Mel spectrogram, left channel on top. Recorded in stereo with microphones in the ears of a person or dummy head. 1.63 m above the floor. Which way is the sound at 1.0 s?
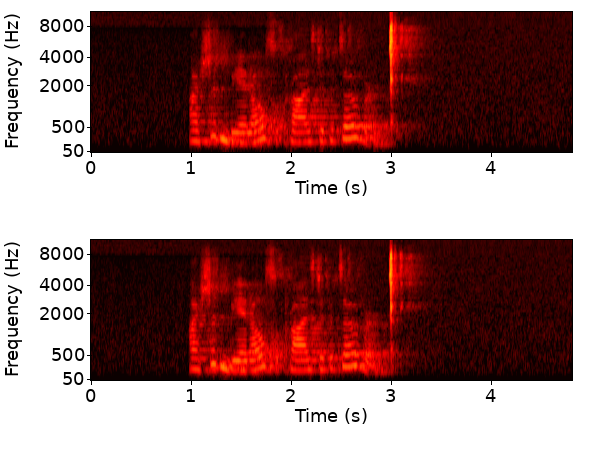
40° right (ahead or behind).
